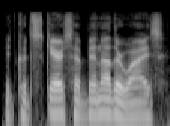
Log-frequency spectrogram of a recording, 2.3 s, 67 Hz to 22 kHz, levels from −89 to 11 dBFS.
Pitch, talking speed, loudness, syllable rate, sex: 110 Hz, 160 wpm, -19 LUFS, 4.8 syllables/s, male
